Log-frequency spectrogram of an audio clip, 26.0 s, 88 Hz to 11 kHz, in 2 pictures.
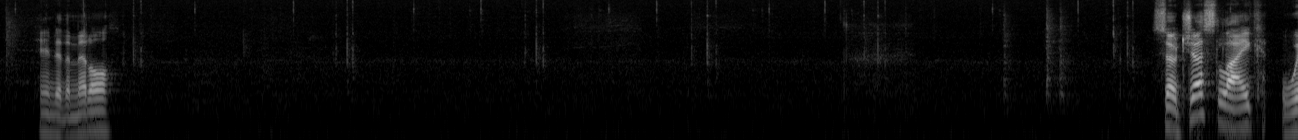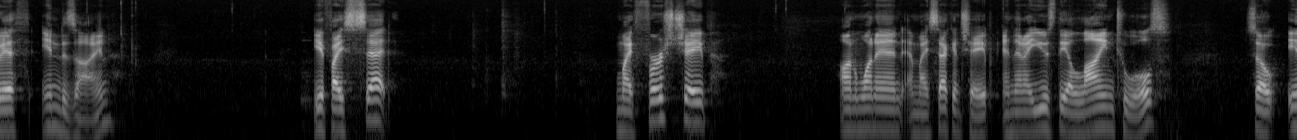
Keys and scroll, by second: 14.1 ctrl+v.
